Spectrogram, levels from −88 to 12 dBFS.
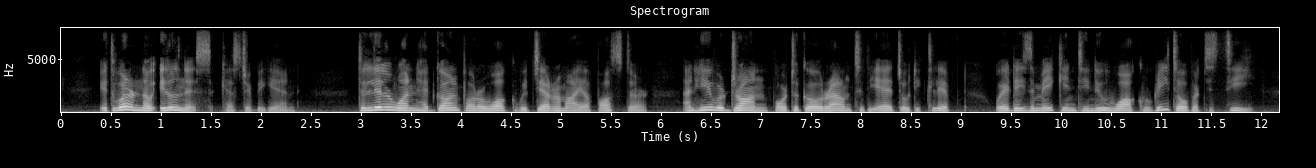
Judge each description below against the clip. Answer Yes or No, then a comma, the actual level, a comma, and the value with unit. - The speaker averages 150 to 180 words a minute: No, average, 195 wpm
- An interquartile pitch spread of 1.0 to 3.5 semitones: Yes, average, 3.1 semitones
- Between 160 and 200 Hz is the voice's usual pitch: Yes, medium, 185 Hz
